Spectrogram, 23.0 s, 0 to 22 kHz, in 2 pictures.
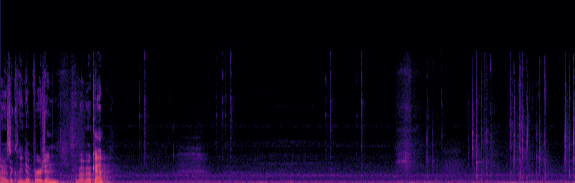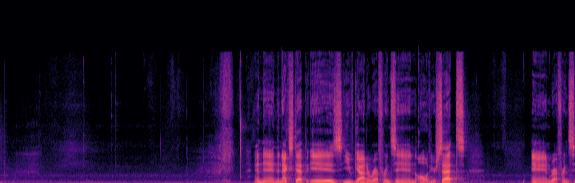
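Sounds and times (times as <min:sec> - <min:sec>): faint keyboard typing: 0:02.7 - 0:03.1, 0:04.3 - 0:04.8, 0:06.4 - 0:07.4, 0:08.4 - 0:12.0, 0:13.0 - 0:14.0.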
